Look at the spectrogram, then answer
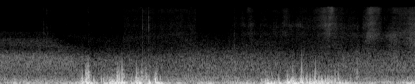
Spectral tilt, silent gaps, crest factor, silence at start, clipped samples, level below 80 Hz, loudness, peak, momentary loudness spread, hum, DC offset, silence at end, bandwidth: -9.5 dB/octave; none; 14 dB; 0 s; under 0.1%; -16 dBFS; -17 LUFS; 0 dBFS; 13 LU; none; under 0.1%; 0 s; 7.2 kHz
